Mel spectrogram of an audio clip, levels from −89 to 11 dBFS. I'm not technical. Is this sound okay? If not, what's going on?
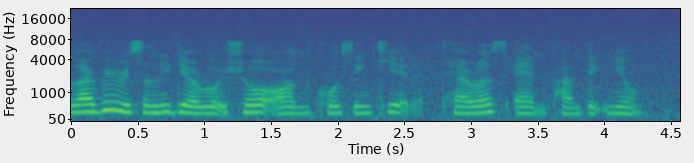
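Yes, nothing stood out on listening; there's just a little quiet background noise from the room, well beneath the speech, which is a normal part of the recording.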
